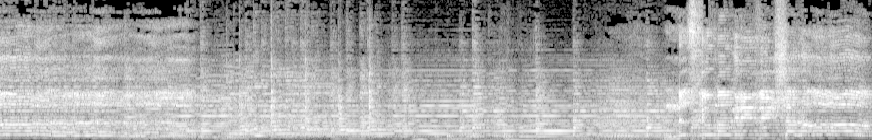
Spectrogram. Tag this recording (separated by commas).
Music, Middle Eastern music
